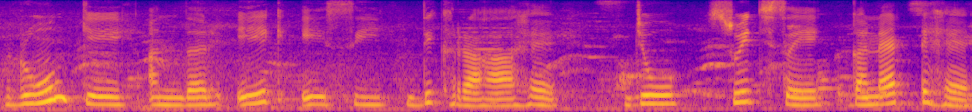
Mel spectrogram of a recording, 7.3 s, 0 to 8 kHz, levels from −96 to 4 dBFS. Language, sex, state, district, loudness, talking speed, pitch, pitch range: Hindi, female, Madhya Pradesh, Katni, -16 LUFS, 105 wpm, 210 Hz, 195-240 Hz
